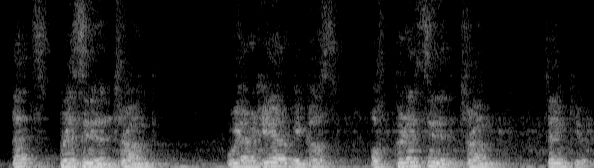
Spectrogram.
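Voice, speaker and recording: With a non-native accent, the speaker talks at a very slow pace in a monotone, flat intonation, with long, frequent pauses. Audible room echo surrounds the voice. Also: man, fairly high pitch for a man. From Argentina and Israel. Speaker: freed hostage. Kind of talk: testimony. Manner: halting.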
